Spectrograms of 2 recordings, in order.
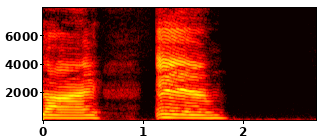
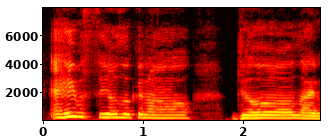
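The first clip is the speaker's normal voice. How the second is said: ordinary talk, nothing marked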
